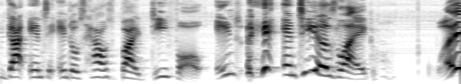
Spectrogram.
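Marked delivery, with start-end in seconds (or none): 4.3-4.6 imitated offended, rising 'what?'; caught off guard. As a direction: mimic being taken aback, slightly offended. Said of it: "caught off guard, seems a little offended".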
